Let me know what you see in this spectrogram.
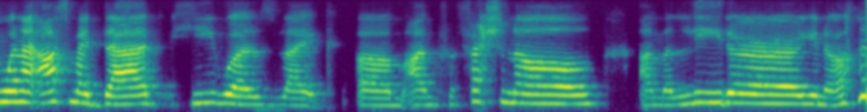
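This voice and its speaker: Loud and bright with a sharp tone, a woman speaks at a very slow pace, her fairly high pitch held in fairly even intonation. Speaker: marketing agency owner. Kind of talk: webinar presentation. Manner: conversational.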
